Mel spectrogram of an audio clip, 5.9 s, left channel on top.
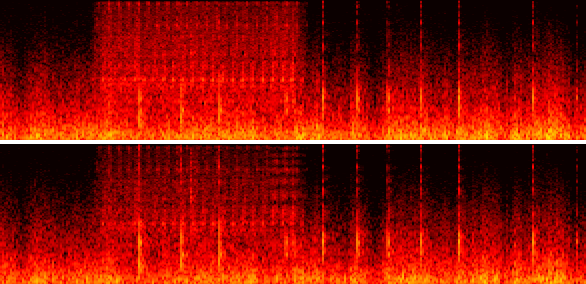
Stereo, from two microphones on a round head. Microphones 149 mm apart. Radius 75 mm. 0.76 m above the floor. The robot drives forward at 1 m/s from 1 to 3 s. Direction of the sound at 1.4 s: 55° right (ahead or behind).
